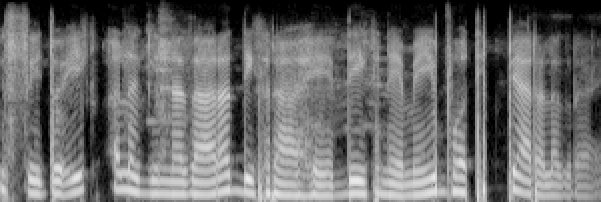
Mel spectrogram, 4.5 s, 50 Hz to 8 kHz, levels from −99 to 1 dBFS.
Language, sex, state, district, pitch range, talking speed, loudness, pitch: Hindi, female, Uttar Pradesh, Jyotiba Phule Nagar, 165-210 Hz, 240 wpm, -16 LUFS, 185 Hz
